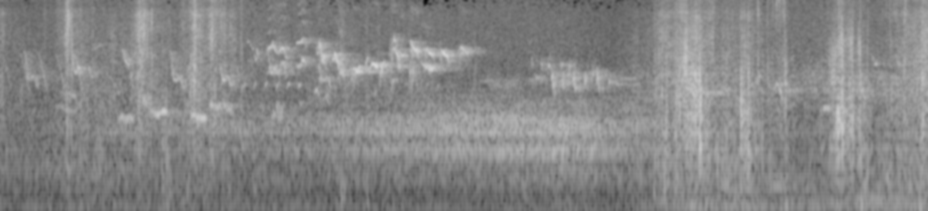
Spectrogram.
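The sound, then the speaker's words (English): Several birds sing and chirp outdoors near an old airfield at Hightown Green, south of Rattleston, their bright warbling phrases rising over a steady background hum, while crunching footsteps pass toward the end. “These are the birds of Rattleston.”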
